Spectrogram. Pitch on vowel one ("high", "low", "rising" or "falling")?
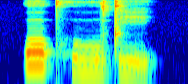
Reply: high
